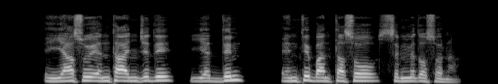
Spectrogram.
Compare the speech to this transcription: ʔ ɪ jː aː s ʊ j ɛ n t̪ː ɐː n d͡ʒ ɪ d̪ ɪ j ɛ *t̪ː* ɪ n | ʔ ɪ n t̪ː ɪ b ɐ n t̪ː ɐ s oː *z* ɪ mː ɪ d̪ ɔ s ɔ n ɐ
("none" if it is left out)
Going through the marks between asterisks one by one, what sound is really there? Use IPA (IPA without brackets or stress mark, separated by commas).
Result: d̪ː, s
